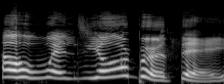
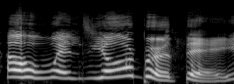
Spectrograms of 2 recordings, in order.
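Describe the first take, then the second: First: It is said in a creepy Longlegs voice. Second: It is said in a creepy Longlegs voice.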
